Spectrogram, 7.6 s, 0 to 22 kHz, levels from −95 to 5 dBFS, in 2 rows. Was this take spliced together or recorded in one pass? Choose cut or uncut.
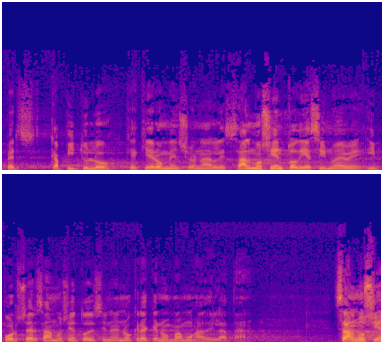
uncut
